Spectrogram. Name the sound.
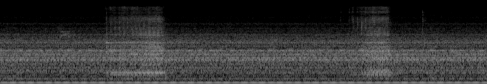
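wood lathe spinning at 1400 RPM while marking lines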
